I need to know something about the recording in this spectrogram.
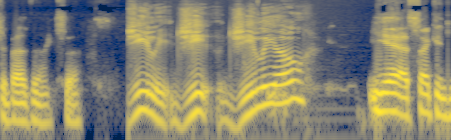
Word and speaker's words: Giglio: Of course, everyone pronounced my name Gigolo. Gigolo.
